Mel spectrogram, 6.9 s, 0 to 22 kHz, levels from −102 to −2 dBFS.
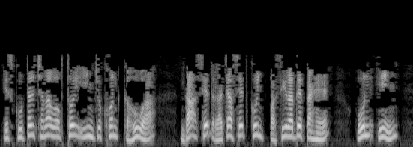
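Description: Throughout, the speech has nothing above 5.5 kHz and sounds watery, with smeared attacks. Heavy MP3 compression is the likely cause, fitting a bitrate near 16 kbps.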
